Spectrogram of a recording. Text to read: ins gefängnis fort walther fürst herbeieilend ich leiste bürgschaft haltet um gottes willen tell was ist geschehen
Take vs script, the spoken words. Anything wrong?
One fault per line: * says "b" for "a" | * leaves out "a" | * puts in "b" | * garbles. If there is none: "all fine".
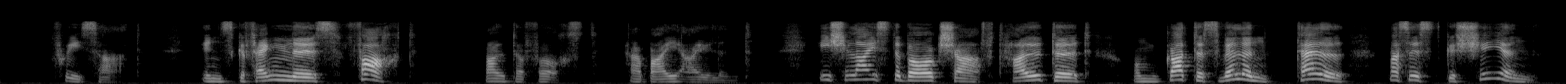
all fine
